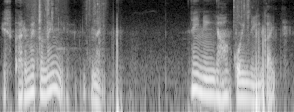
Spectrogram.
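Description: A man's voice: medium pitch, animated, brisk, background noise. A man giving playful, boastful live commentary to viewers while playing a shooter game, with gunfire behind him. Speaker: gaming streamer.

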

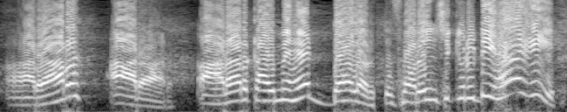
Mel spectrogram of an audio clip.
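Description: Energetic man lecturing a class. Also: very high voice, moderate pace. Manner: energetic, prompts class to answer aloud. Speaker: law lecturer.

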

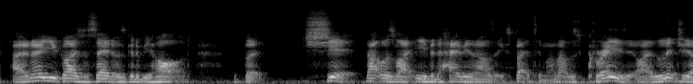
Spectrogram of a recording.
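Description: A man hosting a music reaction video, talking casually and excitedly with plenty of swearing and rambling asides. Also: medium pitch. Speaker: music reaction channel host. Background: faint music playing.

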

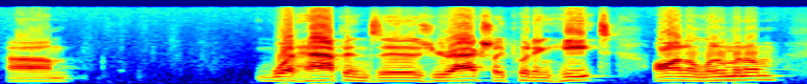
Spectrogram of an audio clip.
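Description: A man's voice: mid-range voice, fairly even intonation, a little slow, clear, resonant tone. A middle-aged man in a product demonstration video, explaining a repair step by step with plenty of fillers, at a demo table indoors.

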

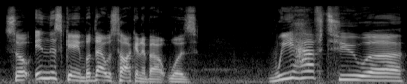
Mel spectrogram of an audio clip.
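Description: A man's voice: sits high, big pitch swings, normal speed, fairly bright tone. A young man hosting a let's play, reading the game text and chatting casually with rambling, laugh-filled asides.

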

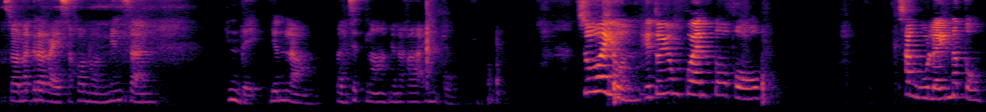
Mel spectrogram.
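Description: A woman from the Philippines telling a food story in a casual vlog, animated and laughing as she talks. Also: medium pitch, normal speed, pauses often. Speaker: vlogger. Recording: echoey room with faint ambient noise.

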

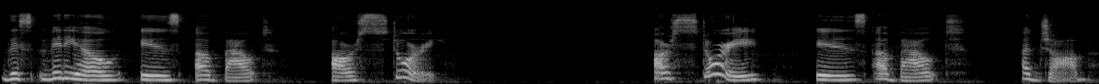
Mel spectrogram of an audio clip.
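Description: An American woman in her fifties teaches beginner English to learners, using short, simple, repeated phrases delivered deliberately with pauses. Her mid-range voice is animated, and she records on a laptop microphone in a small furnished living room at home.

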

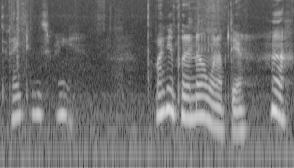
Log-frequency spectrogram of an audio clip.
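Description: Thinking aloud while flipping cards at a table, a woman with a congested nose offers a relaxed tarot reading; just her hands show, and the setting is indoors. She speaks a little quickly in a mellow, mid-range voice with lively intonation, against slight background noise.

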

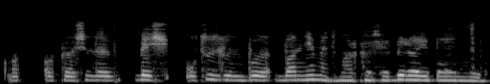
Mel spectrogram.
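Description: A woman's voice: medium pitch, little pitch movement, moderate pace, a little mellow, dry recording. A woman giving casual gameplay commentary, chatting to viewers and calling them friends again and again. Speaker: gaming video maker. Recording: dull lo-fi dry recording.

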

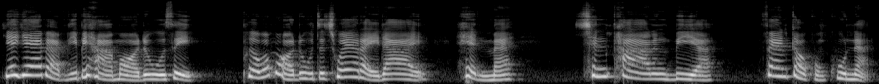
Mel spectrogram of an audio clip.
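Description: A sharp-tongued, scheming young woman, as a woman reader voices her. She coaxes and mocks in a high, bright-edged voice, fitting a storybook drama. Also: sing-song, moderate pace. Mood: coaxing.

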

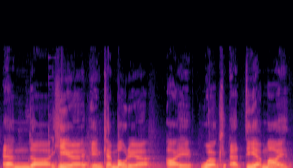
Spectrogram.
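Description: A man from Hong Kong giving a presentation talk in a small room, measured and pausing often. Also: mid-range voice, steady tone. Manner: plain and measured, with many filler pauses. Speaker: guest speaker. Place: small meeting room with projector.

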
